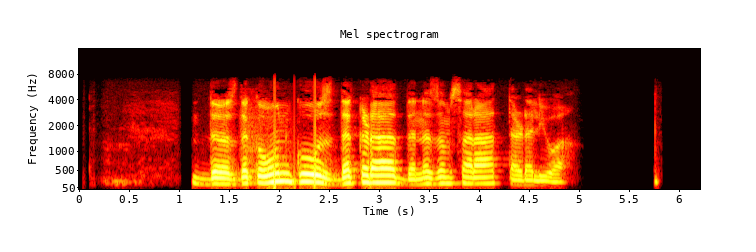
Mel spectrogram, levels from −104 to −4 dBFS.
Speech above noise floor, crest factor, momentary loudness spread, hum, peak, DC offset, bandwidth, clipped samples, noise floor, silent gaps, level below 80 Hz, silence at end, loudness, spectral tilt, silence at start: 40 dB; 16 dB; 14 LU; none; -2 dBFS; under 0.1%; 7 kHz; under 0.1%; -55 dBFS; 5.04-5.74 s; -50 dBFS; 0.4 s; -16 LUFS; -8 dB/octave; 1.15 s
